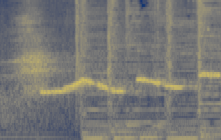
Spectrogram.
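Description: Cartoon logo jingle: a whistle-like melody that glides up and then down in two short phrases over deep bass notes, leading into a held high note at the end.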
